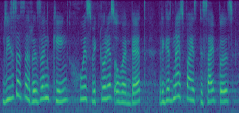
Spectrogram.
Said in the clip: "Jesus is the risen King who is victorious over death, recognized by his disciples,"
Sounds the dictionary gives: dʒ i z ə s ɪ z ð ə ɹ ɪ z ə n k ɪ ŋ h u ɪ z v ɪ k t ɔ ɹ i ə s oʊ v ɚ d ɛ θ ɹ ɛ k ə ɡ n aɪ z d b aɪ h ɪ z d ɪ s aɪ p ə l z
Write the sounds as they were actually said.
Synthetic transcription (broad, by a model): dʒ i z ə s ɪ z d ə ɹ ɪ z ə n k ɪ ŋ h u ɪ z v ɪ k t ɔ ɹ i ə s oʊ v ɚ d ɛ t ɹ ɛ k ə ɡ n aɪ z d b aɪ h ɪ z d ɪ s aɪ p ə l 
